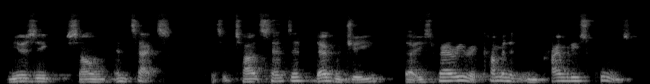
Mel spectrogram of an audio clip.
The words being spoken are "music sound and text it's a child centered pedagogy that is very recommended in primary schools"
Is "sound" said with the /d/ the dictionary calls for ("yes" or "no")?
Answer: no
